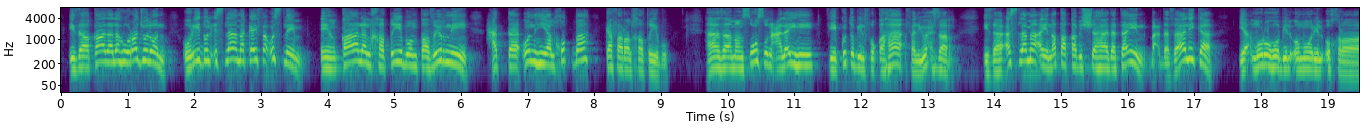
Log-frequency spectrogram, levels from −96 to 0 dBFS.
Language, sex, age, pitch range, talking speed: Arabic, male, 40-59, 150-220 Hz, 105 wpm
